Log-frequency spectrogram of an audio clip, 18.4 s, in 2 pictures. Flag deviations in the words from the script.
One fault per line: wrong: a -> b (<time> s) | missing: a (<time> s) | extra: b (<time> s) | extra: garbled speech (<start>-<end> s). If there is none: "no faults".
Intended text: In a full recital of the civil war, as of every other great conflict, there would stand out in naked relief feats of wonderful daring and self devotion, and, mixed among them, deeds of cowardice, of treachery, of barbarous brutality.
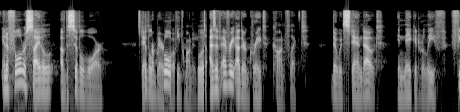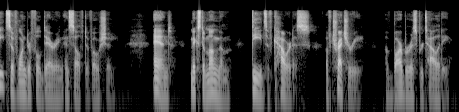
extra: garbled speech (2.8-4.2 s)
